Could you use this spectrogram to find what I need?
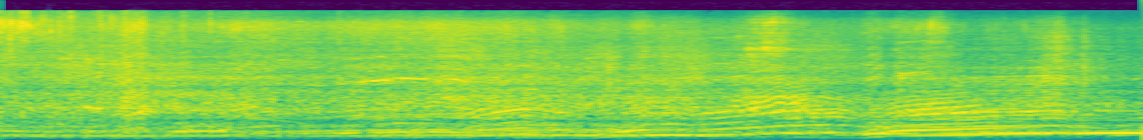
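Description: Several race car engines roar and rev loudly.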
